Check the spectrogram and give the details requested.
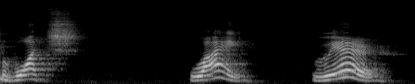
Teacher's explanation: लेकिन जब आप W बोलते हैं तो वो आपको लिप्स राउंड करके ही प्रोनाउंस करना है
